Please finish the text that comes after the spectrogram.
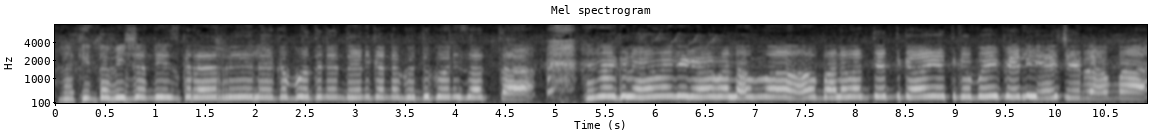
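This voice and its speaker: A man's voice: extremely high pitch, steady tone, normal speed, highs cut off. An actor playing a heartbroken young man, sobbing and begging. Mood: wailing. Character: lovesick young man, desperate and weepy. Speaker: heartbroken son pleading for his love. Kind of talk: village drama acting.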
